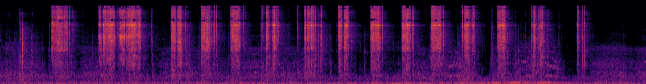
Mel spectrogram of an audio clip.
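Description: A ratchet wrench clicks in short, rapid bursts.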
